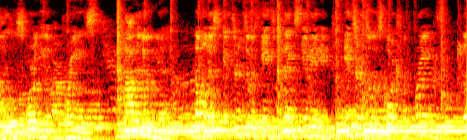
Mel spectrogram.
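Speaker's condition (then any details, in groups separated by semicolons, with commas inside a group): No condition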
